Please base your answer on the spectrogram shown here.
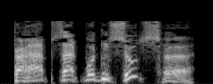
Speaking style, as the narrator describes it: Colonel Proctor said with a sneer

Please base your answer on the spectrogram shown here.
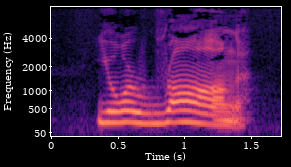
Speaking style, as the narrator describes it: shouted Mel

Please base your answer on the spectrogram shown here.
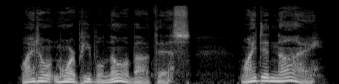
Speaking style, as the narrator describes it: Atticus asked, his voice nearly a whisper

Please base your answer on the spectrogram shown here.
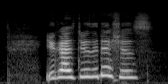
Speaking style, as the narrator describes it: I hollered

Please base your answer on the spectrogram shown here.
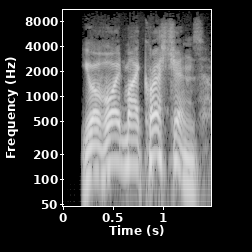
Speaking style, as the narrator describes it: Bornhold snapped

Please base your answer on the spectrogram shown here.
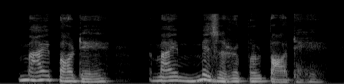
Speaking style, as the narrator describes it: sighed

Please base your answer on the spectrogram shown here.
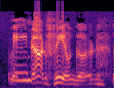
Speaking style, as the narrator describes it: the gully dwarf said thickly

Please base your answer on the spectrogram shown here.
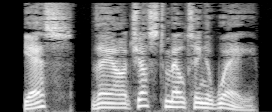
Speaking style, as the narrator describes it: Blair said

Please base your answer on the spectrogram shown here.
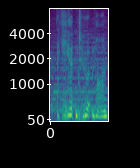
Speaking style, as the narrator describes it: whispered

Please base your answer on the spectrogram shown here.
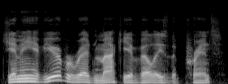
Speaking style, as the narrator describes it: asked Fletcher

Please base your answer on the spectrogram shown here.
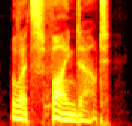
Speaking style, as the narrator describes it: snarled in response

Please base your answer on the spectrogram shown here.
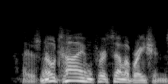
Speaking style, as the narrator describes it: Sturm said hastily

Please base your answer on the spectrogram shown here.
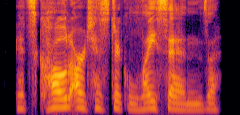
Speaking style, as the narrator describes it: muttered to himself

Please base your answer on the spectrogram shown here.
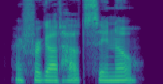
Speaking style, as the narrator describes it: Dick murmurs

